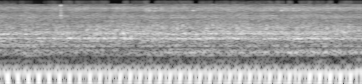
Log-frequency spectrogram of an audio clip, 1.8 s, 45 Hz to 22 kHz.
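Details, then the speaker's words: 1982 DeLorean DMC-12 with 5-speed manual, warmed up after a slow warm-up, nobody in the car. Low, even pulse with a steady rhythm and no hunting. Idle about 750–775 rpm, near the roughly 750 factory setting; sounds right. "so all right it's starting to sound a little better now it took a little while to get up to um"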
